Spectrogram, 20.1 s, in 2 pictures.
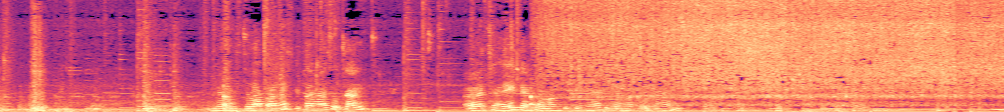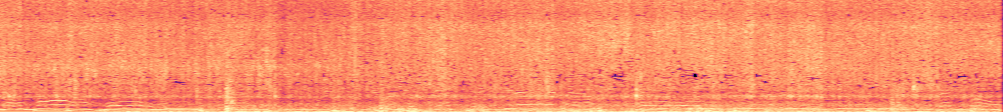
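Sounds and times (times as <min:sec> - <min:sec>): ginger and garlic sizzling in oil: 0:04.2 - 0:20.0.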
